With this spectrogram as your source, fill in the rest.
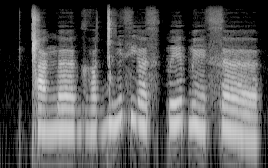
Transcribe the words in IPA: ǁ a ŋ ɜ ɡʱ ʌ ɡ͡ǀ ĩ s j ɜ s p e ɓ ẽ s ɜ

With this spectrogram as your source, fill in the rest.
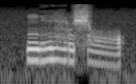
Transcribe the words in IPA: n e̤ vʲ o ʃ ɔ̤

